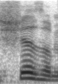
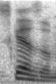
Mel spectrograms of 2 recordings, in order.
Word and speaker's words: schism: I said schism. It's schism, actually, but whatever.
